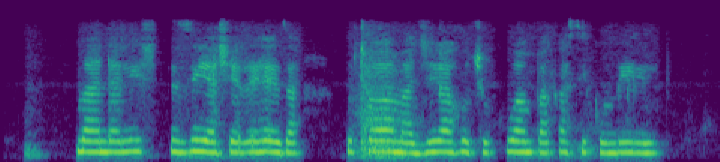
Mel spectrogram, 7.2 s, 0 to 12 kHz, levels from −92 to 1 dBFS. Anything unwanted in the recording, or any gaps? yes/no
no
